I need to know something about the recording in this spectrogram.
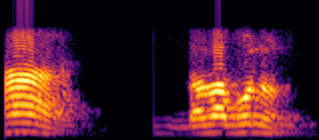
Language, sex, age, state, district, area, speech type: Bengali, male, 18-30, West Bengal, Darjeeling, rural, conversation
